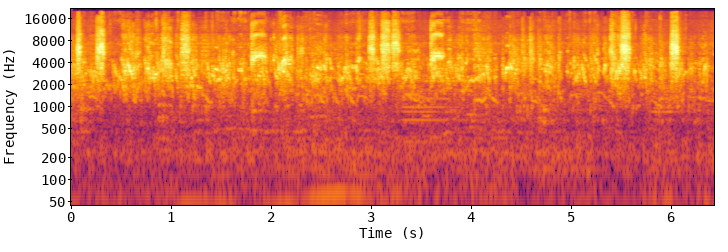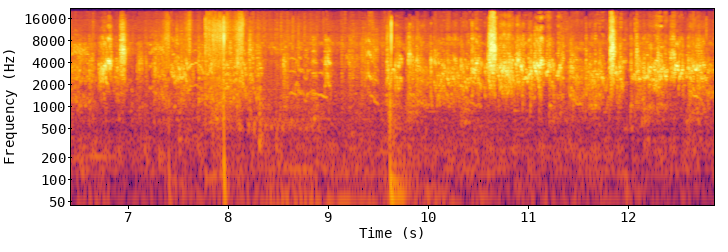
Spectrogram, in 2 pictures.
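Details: Aviary colony of Australian budgies singing and chirping: high scratchy chatter and chirps throughout, easing briefly in the middle, with a couple of sharp knocking sounds partway through.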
